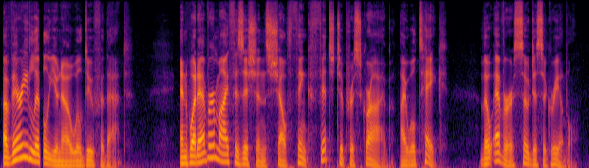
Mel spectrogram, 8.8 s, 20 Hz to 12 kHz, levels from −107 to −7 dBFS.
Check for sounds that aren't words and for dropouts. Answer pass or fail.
fail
